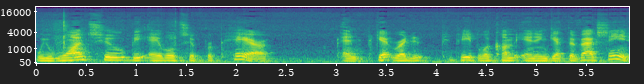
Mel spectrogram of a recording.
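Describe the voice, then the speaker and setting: A man talks in a medium pitch, somewhat breathy, with ordinary pitch variation. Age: 60s. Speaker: county executive. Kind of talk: public briefing.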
